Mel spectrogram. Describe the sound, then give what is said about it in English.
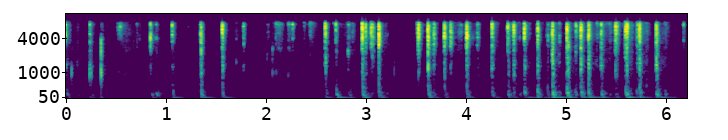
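Rapid typing on a computer keyboard, many crisp keystrokes in uneven bursts with a short lull near the start, heard alone without talk. “You're seeing this as I type it.”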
